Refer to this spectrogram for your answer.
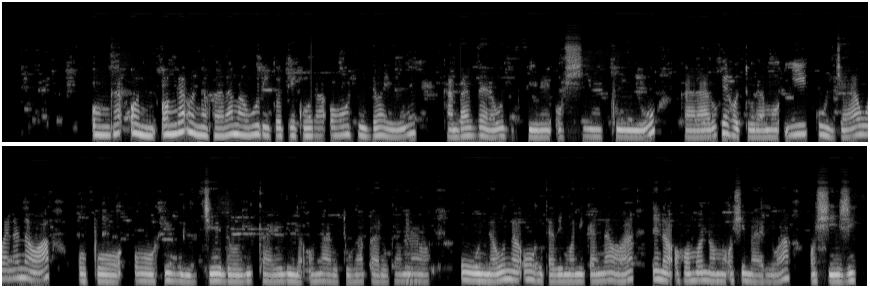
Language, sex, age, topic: Oshiwambo, female, 18-24, agriculture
